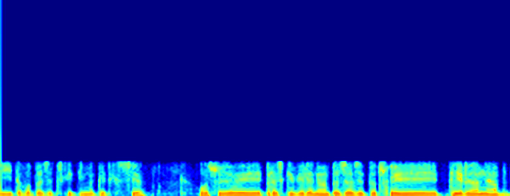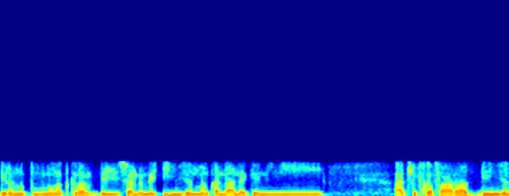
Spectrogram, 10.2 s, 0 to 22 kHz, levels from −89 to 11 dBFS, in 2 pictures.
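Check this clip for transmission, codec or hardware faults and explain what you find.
One fault runs through the whole recording: the speech has passed through a G.729 codec, whose damage is plainly audible. The encoder discards the waveform and keeps only a vocal tract filter, a pitch predictor and a sparse set of pulses for each short frame, at a rate consistent with 8 kbit/s. The decoder rebuilds speech from that model, giving a slightly rough, synthetic texture. Nothing above about 3.8 kHz survives, so the sound is narrowband and muffled.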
